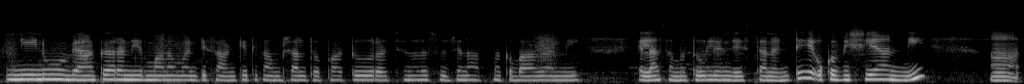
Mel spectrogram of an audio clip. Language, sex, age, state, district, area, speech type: Telugu, female, 30-45, Telangana, Hanamkonda, urban, spontaneous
